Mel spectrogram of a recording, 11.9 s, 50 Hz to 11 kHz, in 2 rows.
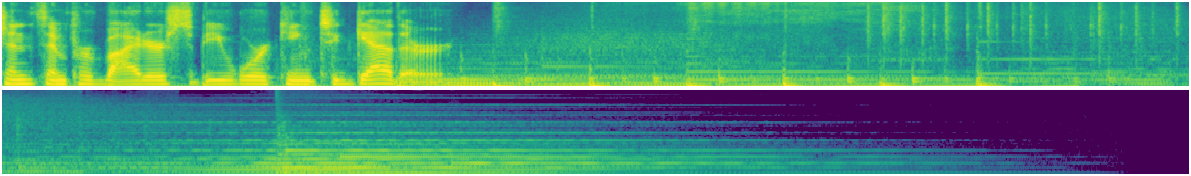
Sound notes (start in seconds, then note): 2.4 calm music; 2.4 keyboard clacking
